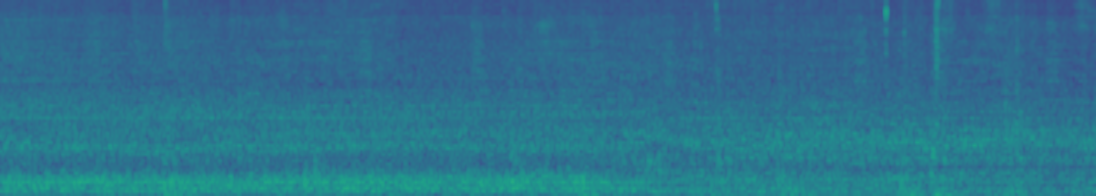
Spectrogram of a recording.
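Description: Steady road and engine noise inside a car's cabin while it is driven at speed, a low even rumble with tyre hiss. A couple of faint clicks come near the end.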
